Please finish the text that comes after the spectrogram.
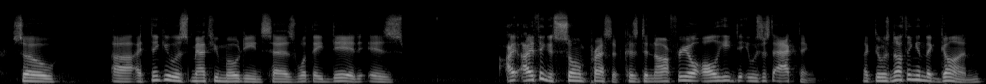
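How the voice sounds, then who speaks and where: Animated man telling film stories. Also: a little high. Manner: animated storyteller, acts out quotes, swears casually. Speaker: podcast co-host. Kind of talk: casual film podcast chat.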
